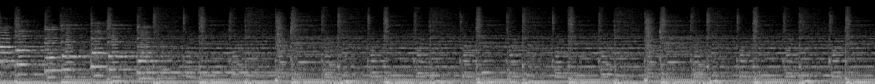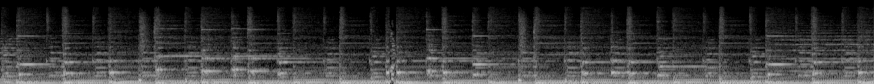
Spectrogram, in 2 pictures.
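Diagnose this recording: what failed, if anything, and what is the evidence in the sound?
A short stutter at 12.63 s: a block of about 104.5 ms, ending at 12.74 s, plays and then plays once more, so the same fraction of a second is heard twice and the audio runs 104.5 ms longer than it should. This is repeated frames at the storage or network stage. A run of compressed frames, which fits four frames, was written or sent twice, and the decoder faithfully played the duplicate.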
